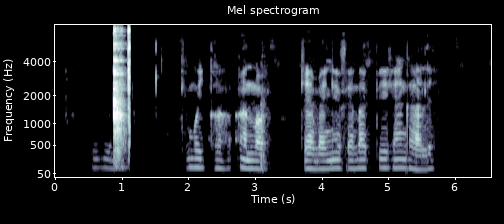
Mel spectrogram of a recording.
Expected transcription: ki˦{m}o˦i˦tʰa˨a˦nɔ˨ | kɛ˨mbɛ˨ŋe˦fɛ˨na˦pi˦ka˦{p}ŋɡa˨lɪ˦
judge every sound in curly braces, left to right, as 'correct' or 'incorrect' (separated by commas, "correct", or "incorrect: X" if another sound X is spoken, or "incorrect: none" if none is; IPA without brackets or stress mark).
correct, incorrect: none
